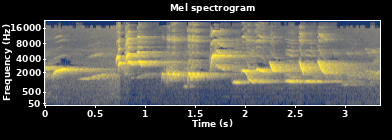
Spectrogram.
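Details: White-rumped shama from Thung Song, Thailand, kept as a cage bird and finishing a moult after a recent move, delivers a rich, rapid phrase of clear whistles, sharp chirps and stepped falling notes in a quiet room.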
